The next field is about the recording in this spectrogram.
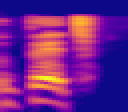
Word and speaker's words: bit: 而且那个 bit 那个 t 是不发音的，我们以后再讲为什么啊？OK，你要知道 chat 表示闲聊的意思。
